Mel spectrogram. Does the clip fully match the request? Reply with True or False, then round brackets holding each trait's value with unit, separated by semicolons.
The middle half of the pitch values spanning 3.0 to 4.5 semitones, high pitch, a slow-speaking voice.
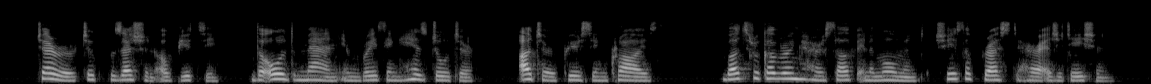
True (3.6 semitones; 195 Hz; 125 wpm)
